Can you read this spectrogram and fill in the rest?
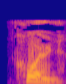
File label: "Corn", English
